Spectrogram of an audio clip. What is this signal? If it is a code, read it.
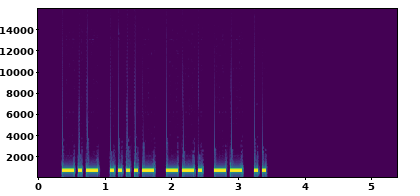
Morse code, heard as a keyed tone, about 20 wpm, 700 Hz. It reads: K4GMI
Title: USA Call Signs - 5 Characters - Repeated 2x - 20wpm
